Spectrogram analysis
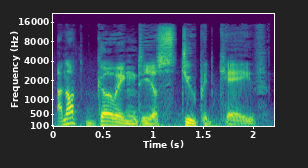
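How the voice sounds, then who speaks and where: Very deep, scornful warrior. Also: male voice, very animated, measured pace, a bit bright, breathy edge, heavily acted. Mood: defiant. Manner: curt, dismissive. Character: scornful, gruff male warrior, defiant and sardonic. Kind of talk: scripted video game dialogue.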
